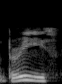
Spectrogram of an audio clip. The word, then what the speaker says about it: breathe: This time we have very similar spellings, but the additional E in breathe changes the pronunciation.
